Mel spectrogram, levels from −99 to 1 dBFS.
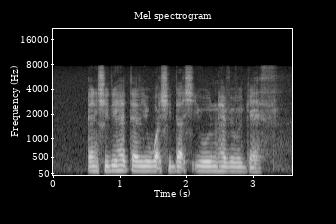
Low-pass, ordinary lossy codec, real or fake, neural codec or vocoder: none; none; real; none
